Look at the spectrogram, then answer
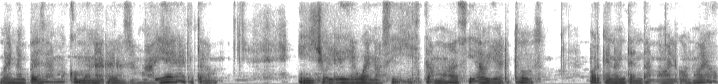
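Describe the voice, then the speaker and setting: A woman with a coastal Colombian accent talks at a fairly quick pace. Her fairly low voice has ordinary pitch variation. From Colombian Caribbean coast, Santa Marta. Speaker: participant sharing experience. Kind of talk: personal story in live chat.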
